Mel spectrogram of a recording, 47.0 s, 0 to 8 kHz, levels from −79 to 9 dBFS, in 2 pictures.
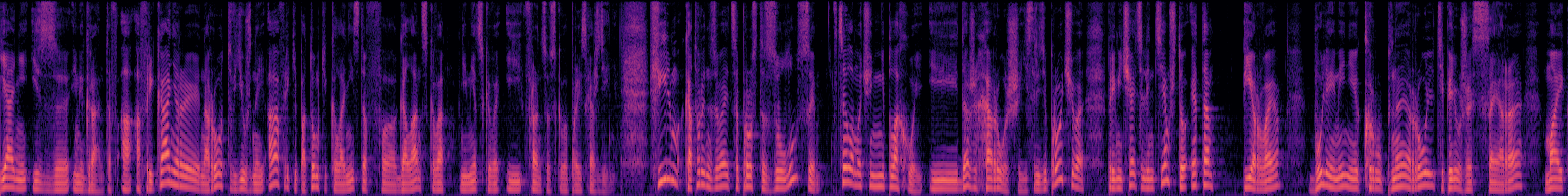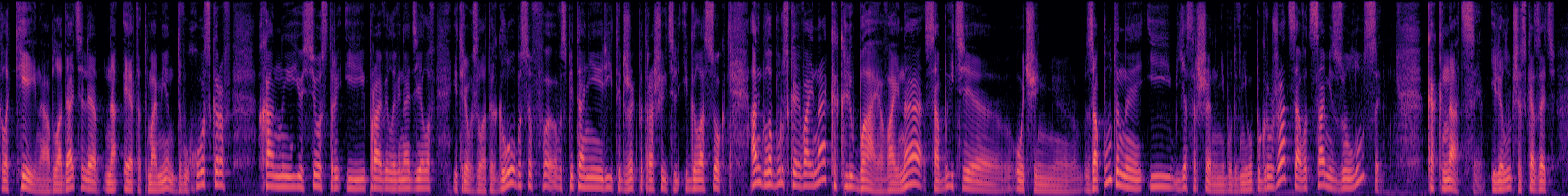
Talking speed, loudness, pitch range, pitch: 115 wpm, -22 LUFS, 110-155 Hz, 130 Hz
